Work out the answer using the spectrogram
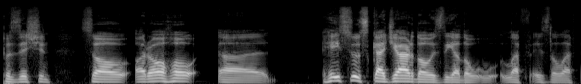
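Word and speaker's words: Araújo: In the back, he's got a center back pairing of Nestor Araujo, I believe is how they pronounce it. I want to say Araujo, but that's because I'm Portuguese. It's Araujo is how they pronounce it in Mexico.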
